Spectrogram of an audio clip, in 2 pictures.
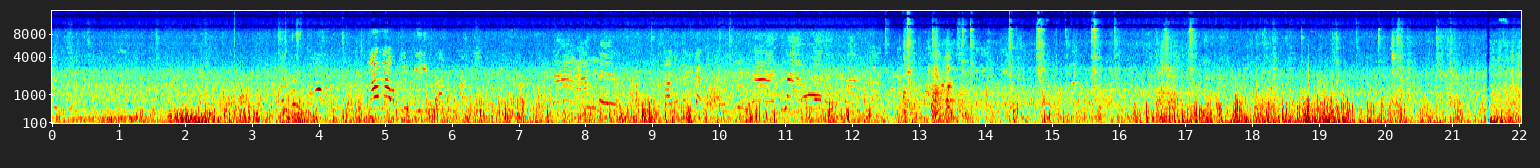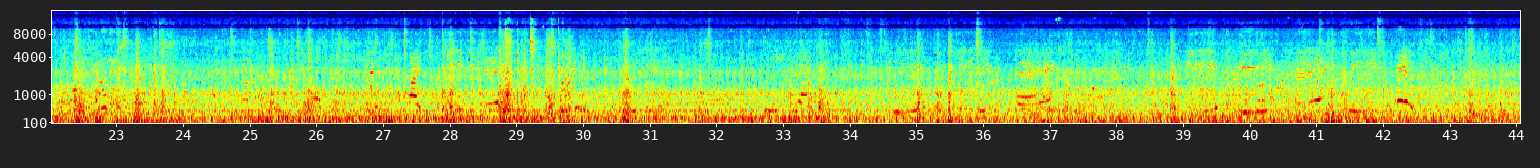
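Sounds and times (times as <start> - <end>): people talking: 0.0 - 1.1, 2.6 - 15.8, 21.8 - 43.4
vehicle engine running: 0.0 - 44.0.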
